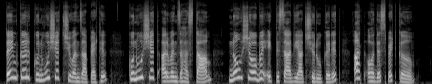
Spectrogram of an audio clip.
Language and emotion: Kashmiri, neutral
